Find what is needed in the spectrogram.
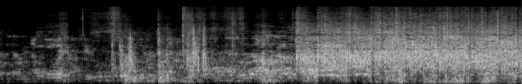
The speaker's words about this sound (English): Évidemment, on a un côté libéral qui applaudit grandement.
